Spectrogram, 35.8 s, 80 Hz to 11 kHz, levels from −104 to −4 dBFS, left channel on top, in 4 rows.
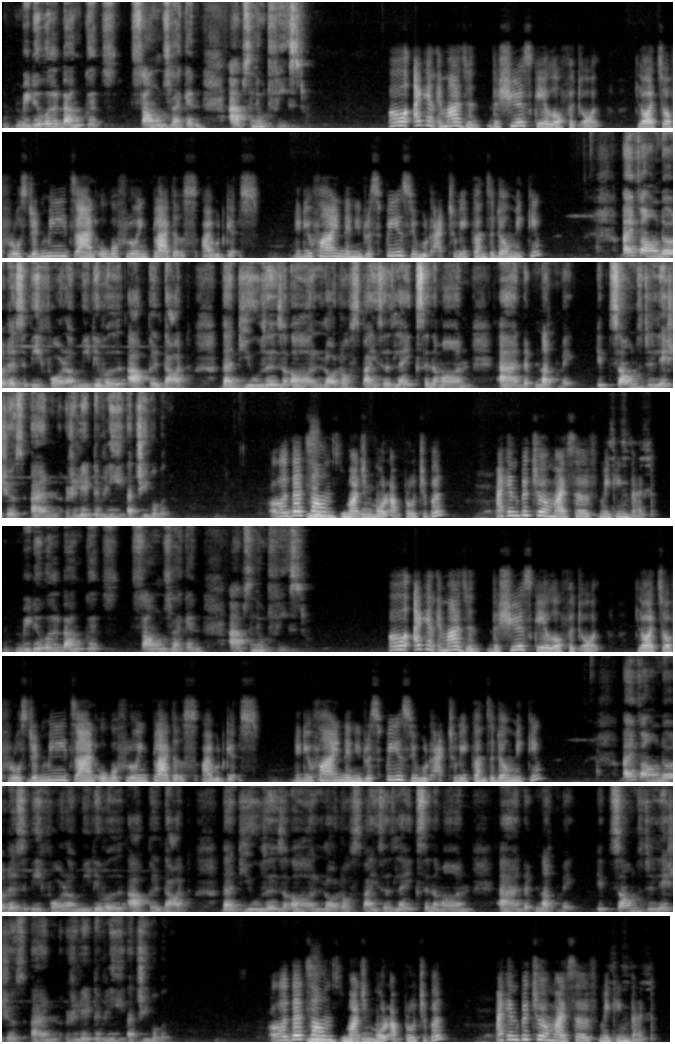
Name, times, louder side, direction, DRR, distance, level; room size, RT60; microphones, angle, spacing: voice 1, 0.0-1.5 1.7-4.0 7.4-7.5 16.6-25.5 25.8-29.1 30.9-32.1 33.2-33.3 34.9-35.5, left 7 dB, 85° left, 0.6 m, -37 dB
voice 2, 5.1-7.9 8.4-12.3 12.8-16.1 30.4-32.7 33.4-35.4, left 2 dB, 5° left, 0.4 m, -33 dB
4.1 x 2.6 x 2.5 m
head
